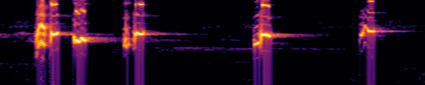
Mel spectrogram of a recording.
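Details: Sooty-headed bulbul calling, a call used to lure other bulbuls and provoke them: short bright chirps and brief whistled notes in quick bursts, with a gap of nearly a second before further single chirps.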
